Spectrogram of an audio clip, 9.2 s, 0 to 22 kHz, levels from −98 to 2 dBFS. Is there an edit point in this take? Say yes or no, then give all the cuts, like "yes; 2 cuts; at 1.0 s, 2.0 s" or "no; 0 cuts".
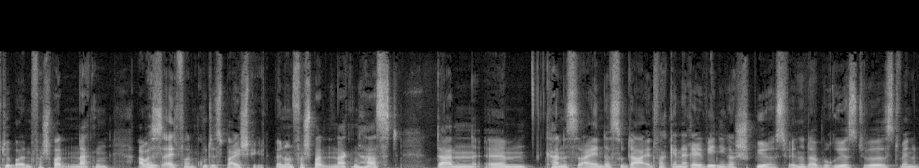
yes; 1 cut; at 2.6 s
